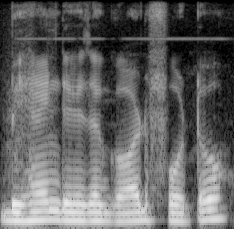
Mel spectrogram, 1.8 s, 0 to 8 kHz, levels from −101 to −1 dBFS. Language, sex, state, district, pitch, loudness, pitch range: English, male, Karnataka, Bangalore, 110 Hz, -15 LUFS, 110-120 Hz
